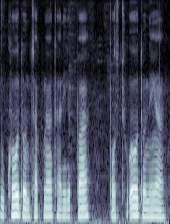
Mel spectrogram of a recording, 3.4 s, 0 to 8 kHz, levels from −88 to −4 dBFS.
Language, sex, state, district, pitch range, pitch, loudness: Garo, male, Meghalaya, South Garo Hills, 105-115 Hz, 110 Hz, -15 LUFS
